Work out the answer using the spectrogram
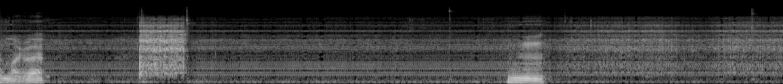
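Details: Philips 206A valve radio, built in Holland around 1941–42, in very poor condition: signal tracer on the audio stage gives steady low mains hum with loud crackling bursts as the probe touches; amplifier not passing signal, oscillator also suspected dead.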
